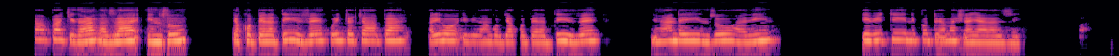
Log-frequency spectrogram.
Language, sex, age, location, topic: Kinyarwanda, female, 25-35, Musanze, finance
